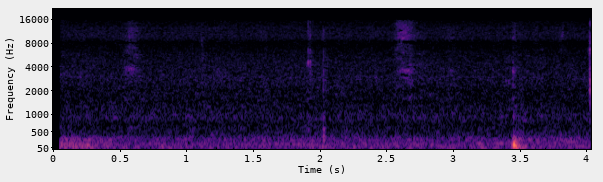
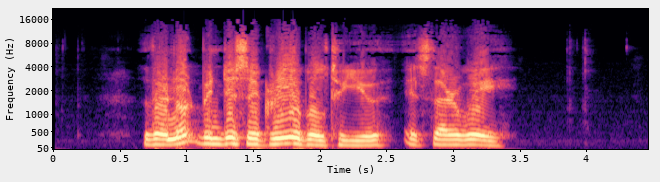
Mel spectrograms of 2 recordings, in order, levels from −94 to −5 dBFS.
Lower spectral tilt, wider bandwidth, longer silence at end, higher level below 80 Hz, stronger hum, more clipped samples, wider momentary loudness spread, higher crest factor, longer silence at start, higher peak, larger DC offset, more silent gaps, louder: about the same, -5.5 dB/octave vs -5 dB/octave; first, 16.5 kHz vs 13.5 kHz; second, 0 s vs 1.1 s; second, -66 dBFS vs -46 dBFS; neither; neither; first, 17 LU vs 8 LU; first, 28 dB vs 10 dB; second, 0.05 s vs 0.7 s; second, -26 dBFS vs 0 dBFS; neither; neither; second, -55 LUFS vs -9 LUFS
